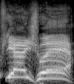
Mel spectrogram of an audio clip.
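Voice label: Medic good job, French; "Bien joué !"; Robot Medic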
